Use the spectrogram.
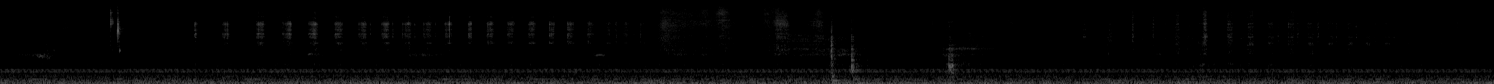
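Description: A glass dip pen nib scratches fine detail strokes on the face of a white paper drawing sheet lying on a wooden desk. Quick, bright, dry scratches and ticks come in dense bursts over a steady low hum and a faint mid tone throughout. The whole clip stays quiet.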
